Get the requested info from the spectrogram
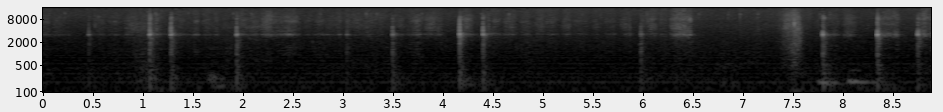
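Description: Faint handling noise: scattered small clicks, rubs and scratches of people with paper and pens, over a low steady hum. A short low vocal sound comes near the end.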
